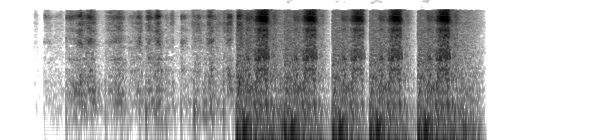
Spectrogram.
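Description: Pen scratching on paper in drawing strokes: light scratches at first, then about five louder quick strokes that cut off abruptly.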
